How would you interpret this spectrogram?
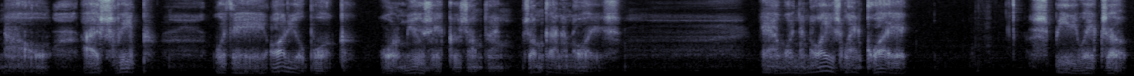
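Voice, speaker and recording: A vlogger with a very husky, breathy, gravelly voice that often drops near a whisper, chatting casually and rambling along at home. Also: deep voice, lively intonation, slow, pauses often, sharp tone. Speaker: vlogger, host of the channel. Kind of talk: casual unboxing vlog chat. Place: indoors at home.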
